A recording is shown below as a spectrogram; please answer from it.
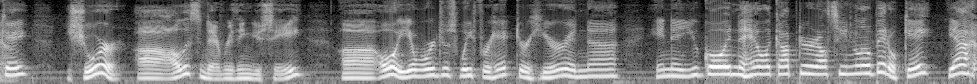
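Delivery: put-on Canadian accent. Acting out what a sister would sarcastically say: put-on Canadian accent. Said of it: "you just devolved into Canadian".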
